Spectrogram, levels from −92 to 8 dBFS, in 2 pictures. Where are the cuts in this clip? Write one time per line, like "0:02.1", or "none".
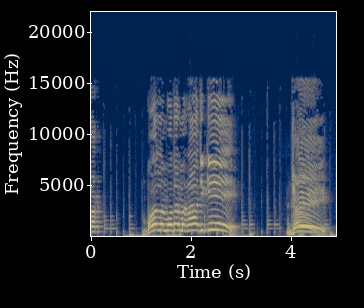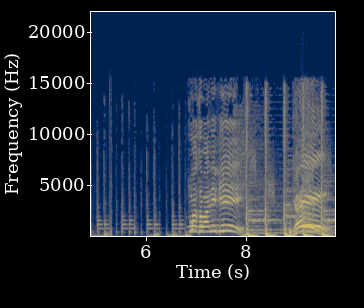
0:06.9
